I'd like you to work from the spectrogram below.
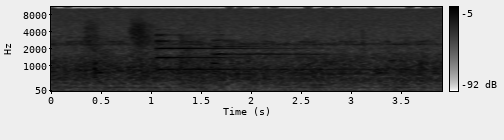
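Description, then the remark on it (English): A doorbell chime sounds once at a house above the Sunset Strip at 11:27 p.m., its ringing tone lingering and slowly fading over a steady background hiss, fairly quiet and with no one talking. “We rang the bell and waited.”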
